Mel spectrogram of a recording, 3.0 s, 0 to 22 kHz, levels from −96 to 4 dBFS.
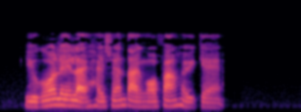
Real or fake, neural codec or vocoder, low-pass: real; none; 7.2 kHz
